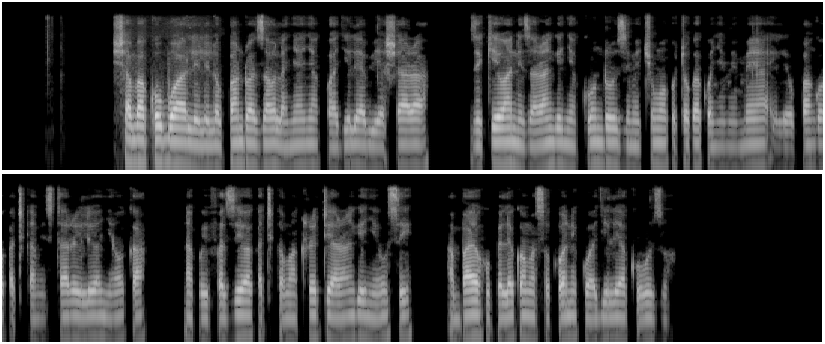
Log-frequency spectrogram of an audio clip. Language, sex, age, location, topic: Swahili, male, 18-24, Dar es Salaam, agriculture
